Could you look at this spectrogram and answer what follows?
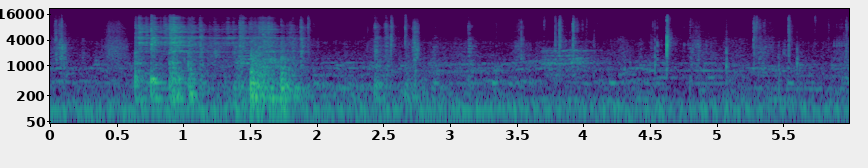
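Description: Metal wire-mesh grill grate being set down and shifted on a stainless-steel barbecue trough, a rattling metal scrape loudest between about half a second and two seconds in, followed by scattered light metallic clinks as it is adjusted.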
